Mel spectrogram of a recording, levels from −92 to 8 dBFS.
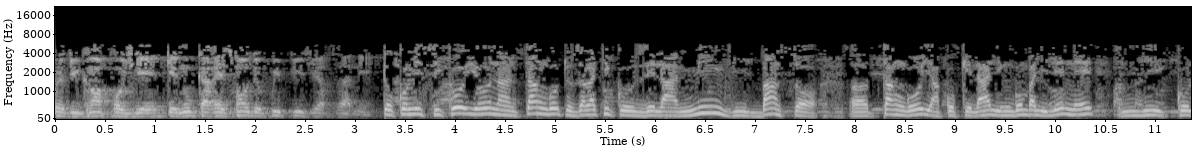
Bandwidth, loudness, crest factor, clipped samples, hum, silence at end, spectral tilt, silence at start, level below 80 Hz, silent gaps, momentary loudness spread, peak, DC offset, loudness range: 5.8 kHz; -19 LUFS; 16 dB; under 0.1%; none; 0 s; -4.5 dB/octave; 0 s; -56 dBFS; none; 7 LU; -4 dBFS; under 0.1%; 2 LU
